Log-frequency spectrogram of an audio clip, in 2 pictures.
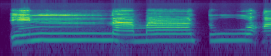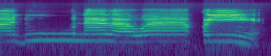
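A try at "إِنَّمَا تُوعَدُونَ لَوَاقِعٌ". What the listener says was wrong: Ainnya yang lebih sedikit mengalir. Lawaqi'. Q-nya tidak panjang. Ain. Langsung ke ain. Lawaqi'.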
